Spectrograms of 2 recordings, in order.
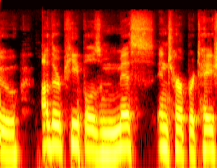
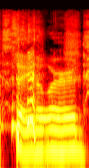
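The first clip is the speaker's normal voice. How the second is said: teasing; slower than usual. Retold or imitated. Echoing the teasing demand.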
